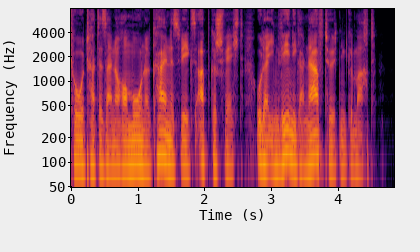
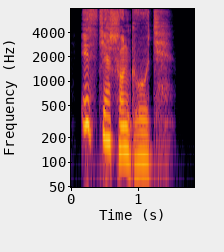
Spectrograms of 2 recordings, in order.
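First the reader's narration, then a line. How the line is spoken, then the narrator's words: Sighing. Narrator (German): seufzte sie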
